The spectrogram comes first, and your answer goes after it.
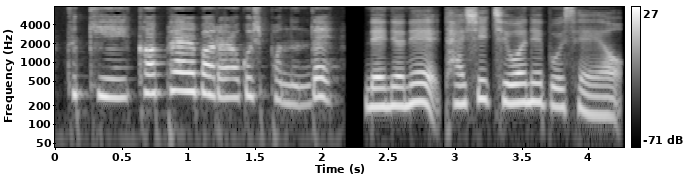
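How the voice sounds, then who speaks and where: Over a silent background in a very clean recording, a woman with a fairly high pitch and a dark, mellow tone speaks at a moderate pace with lively intonation. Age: young. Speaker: YouTuber and university student. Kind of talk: scripted vlog monologue.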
